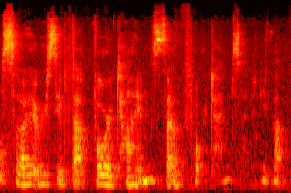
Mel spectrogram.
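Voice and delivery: hushed whisper. Real, not acted. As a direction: whisper it like a secret. Whispered aside about the cost.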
